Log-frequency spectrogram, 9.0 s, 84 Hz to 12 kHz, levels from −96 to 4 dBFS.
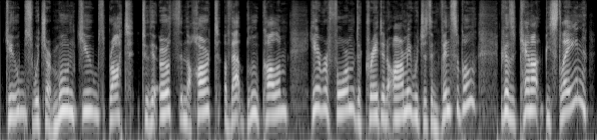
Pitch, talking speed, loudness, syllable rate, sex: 205 Hz, 200 wpm, -19 LUFS, 5.8 syllables/s, male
